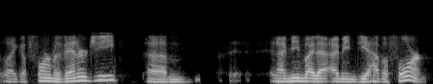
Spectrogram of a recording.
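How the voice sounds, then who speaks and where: A man's voice: mid-range voice, a little fast, no room sound, close to an everyday voice. A man from Canada playing a skeptical, slightly flustered radio host in a drama, hesitant and conversational as he questions his guest. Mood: curious, probing. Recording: thin phone-like band-limited audio.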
